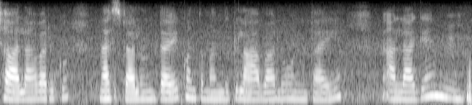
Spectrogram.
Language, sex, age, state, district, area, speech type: Telugu, female, 18-30, Andhra Pradesh, Eluru, rural, spontaneous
